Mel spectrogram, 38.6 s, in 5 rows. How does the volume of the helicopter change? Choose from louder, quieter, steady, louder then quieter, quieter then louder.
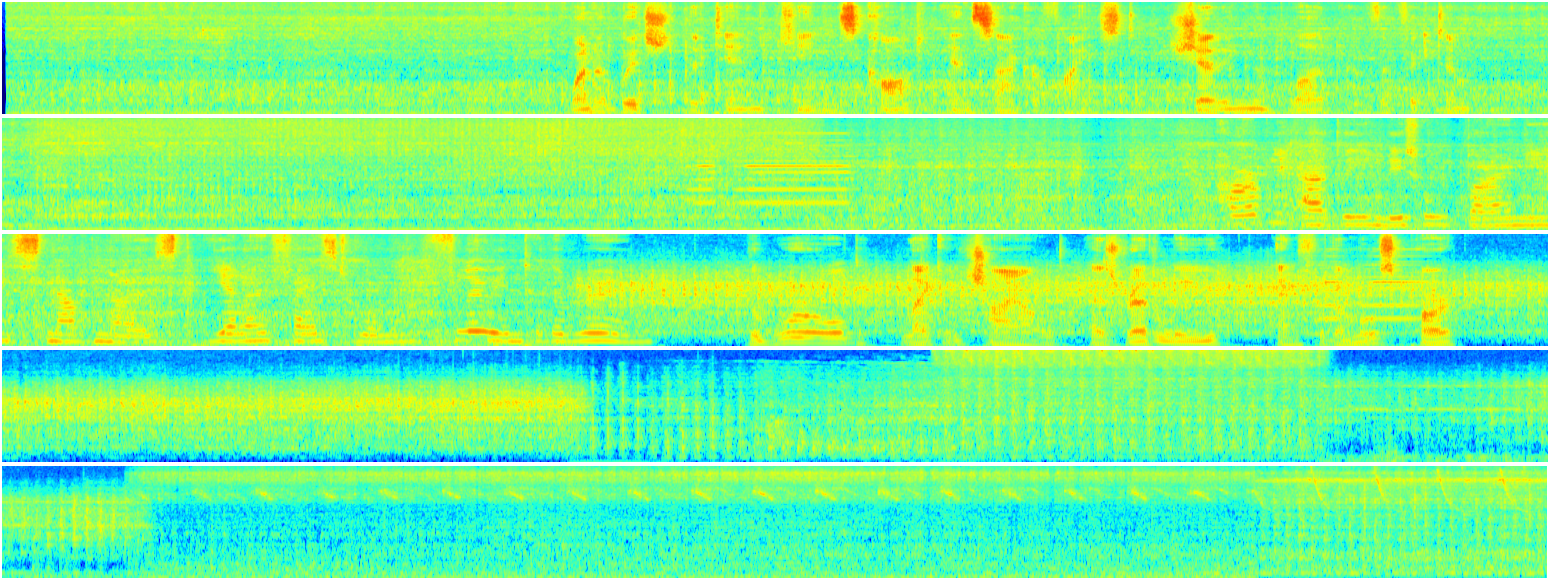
quieter.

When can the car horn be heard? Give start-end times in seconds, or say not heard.
11.1-12.2, 21.9-22.7.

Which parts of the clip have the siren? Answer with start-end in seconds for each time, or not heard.
not heard.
